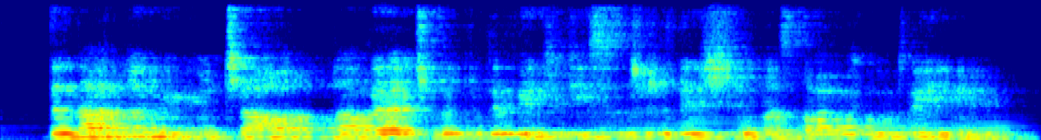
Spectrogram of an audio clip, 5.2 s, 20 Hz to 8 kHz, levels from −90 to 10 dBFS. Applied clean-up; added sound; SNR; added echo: neural mask model DeepFilterNet 3.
